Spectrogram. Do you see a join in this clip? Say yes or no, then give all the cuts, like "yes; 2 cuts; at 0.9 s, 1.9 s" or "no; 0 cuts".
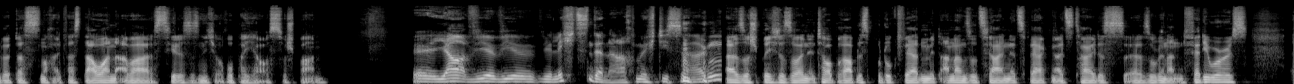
yes; 1 cut; at 7.2 s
